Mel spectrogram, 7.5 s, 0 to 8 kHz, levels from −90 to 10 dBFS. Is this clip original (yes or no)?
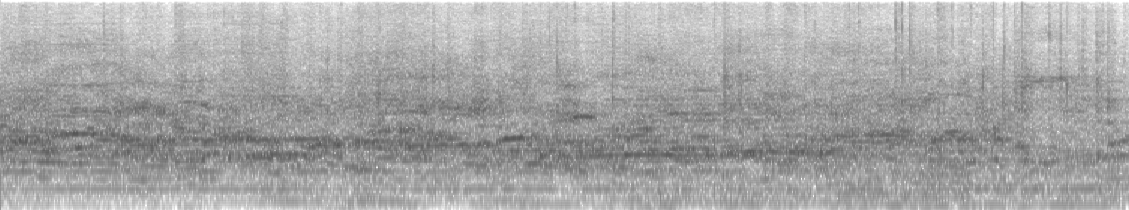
no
